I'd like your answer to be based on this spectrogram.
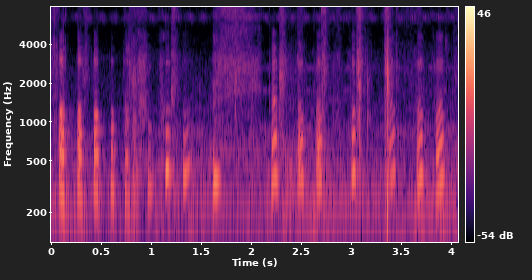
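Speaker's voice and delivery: high, soft repeated pop calls; soft high-pitched kitty calls; pet calling sounds. Real, not acted. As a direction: coax the cat with little pop noises.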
